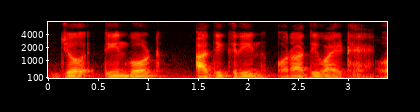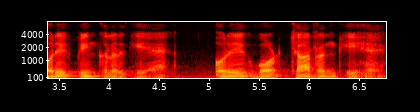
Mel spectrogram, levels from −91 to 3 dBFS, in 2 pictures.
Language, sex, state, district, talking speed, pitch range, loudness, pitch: Hindi, male, Uttar Pradesh, Muzaffarnagar, 195 wpm, 85-95 Hz, -33 LUFS, 95 Hz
